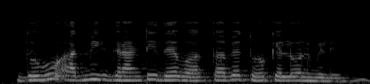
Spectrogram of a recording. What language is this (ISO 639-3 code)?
bho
